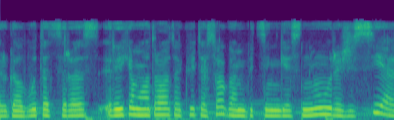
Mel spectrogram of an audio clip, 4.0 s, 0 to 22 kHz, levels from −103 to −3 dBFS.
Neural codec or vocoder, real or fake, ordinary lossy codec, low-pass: none; real; Opus, 24 kbps; 9.9 kHz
